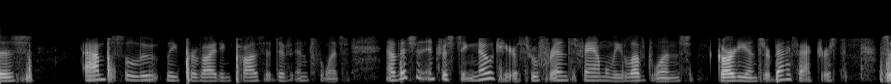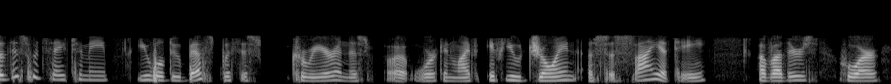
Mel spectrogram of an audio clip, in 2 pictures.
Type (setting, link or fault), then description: link, phone line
